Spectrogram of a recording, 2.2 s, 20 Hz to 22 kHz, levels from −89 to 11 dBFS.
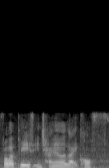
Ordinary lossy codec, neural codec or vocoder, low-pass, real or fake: MP3, 48 kbps; none; 7.2 kHz; real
